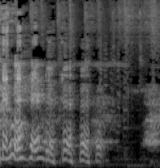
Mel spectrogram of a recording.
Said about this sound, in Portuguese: Só uma coisa, o cachorro aqui tá loucão.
